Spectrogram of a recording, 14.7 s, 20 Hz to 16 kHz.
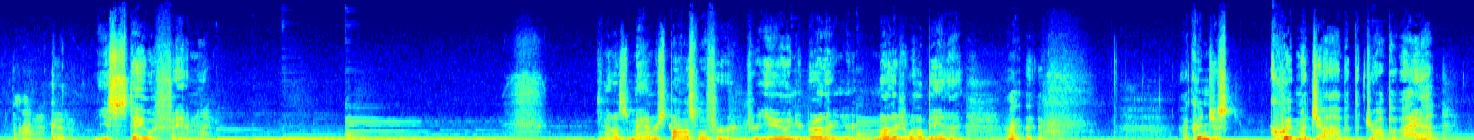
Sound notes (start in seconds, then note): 2.9 soft somber music; 9.7 sighs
